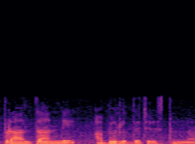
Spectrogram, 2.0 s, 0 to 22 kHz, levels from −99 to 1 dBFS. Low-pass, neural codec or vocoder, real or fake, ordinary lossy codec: 7.2 kHz; codec, 16 kHz, 8 kbps, FreqCodec, larger model; fake; none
